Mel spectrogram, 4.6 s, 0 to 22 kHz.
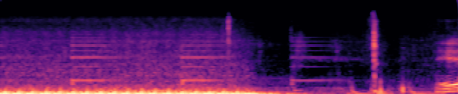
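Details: Gasoline engine with a misfire before repair: a low thrum with a faintly uneven beat, about 220 pulses a minute, before it cuts off, as if a cylinder is dropping out; cause not yet confirmed.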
